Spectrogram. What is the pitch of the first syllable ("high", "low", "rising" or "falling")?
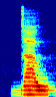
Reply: low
